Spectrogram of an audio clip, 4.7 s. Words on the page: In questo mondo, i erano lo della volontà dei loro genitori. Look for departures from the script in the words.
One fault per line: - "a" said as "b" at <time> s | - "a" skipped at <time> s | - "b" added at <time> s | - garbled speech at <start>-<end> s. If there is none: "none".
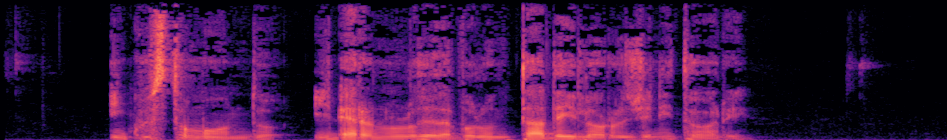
none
